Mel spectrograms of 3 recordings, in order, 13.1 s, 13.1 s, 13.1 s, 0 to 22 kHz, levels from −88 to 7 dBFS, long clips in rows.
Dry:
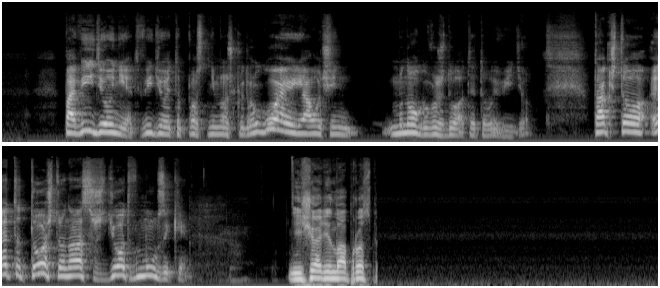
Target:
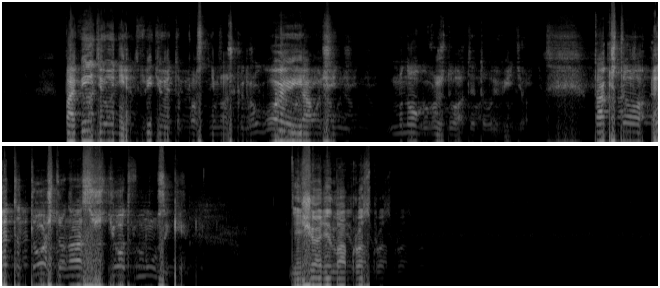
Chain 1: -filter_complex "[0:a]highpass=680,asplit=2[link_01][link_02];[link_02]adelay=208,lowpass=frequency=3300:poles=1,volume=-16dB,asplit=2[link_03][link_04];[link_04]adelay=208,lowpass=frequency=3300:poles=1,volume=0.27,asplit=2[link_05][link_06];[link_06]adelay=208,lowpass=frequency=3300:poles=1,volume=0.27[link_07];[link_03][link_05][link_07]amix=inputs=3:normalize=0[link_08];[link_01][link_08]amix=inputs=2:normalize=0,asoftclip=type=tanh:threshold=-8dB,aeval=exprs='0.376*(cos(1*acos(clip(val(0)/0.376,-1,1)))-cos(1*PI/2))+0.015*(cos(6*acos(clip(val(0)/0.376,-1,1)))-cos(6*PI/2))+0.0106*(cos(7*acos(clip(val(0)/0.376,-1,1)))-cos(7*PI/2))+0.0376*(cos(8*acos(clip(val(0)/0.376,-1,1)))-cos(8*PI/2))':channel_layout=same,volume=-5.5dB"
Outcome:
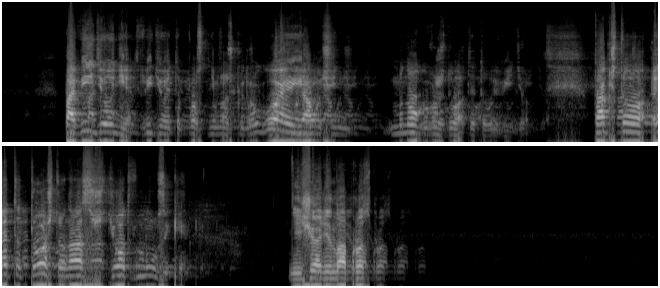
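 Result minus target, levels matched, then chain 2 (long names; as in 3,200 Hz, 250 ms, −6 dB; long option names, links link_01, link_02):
500 Hz band +13.0 dB
-filter_complex "[0:a]highpass=2100,asplit=2[link_01][link_02];[link_02]adelay=208,lowpass=frequency=3300:poles=1,volume=-16dB,asplit=2[link_03][link_04];[link_04]adelay=208,lowpass=frequency=3300:poles=1,volume=0.27,asplit=2[link_05][link_06];[link_06]adelay=208,lowpass=frequency=3300:poles=1,volume=0.27[link_07];[link_03][link_05][link_07]amix=inputs=3:normalize=0[link_08];[link_01][link_08]amix=inputs=2:normalize=0,asoftclip=type=tanh:threshold=-8dB,aeval=exprs='0.376*(cos(1*acos(clip(val(0)/0.376,-1,1)))-cos(1*PI/2))+0.015*(cos(6*acos(clip(val(0)/0.376,-1,1)))-cos(6*PI/2))+0.0106*(cos(7*acos(clip(val(0)/0.376,-1,1)))-cos(7*PI/2))+0.0376*(cos(8*acos(clip(val(0)/0.376,-1,1)))-cos(8*PI/2))':channel_layout=same,volume=-5.5dB"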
